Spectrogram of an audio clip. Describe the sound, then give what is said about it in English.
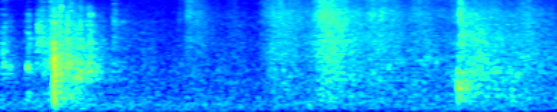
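Tin foil is pulled off a plastic bowl holding Thanksgiving dinner, giving a few faint, airy crinkles and rustles. Short bright bursts are separated by brief quiet gaps. “It's a plastic bowl with tin foil. I'm unveiling the bowl.”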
